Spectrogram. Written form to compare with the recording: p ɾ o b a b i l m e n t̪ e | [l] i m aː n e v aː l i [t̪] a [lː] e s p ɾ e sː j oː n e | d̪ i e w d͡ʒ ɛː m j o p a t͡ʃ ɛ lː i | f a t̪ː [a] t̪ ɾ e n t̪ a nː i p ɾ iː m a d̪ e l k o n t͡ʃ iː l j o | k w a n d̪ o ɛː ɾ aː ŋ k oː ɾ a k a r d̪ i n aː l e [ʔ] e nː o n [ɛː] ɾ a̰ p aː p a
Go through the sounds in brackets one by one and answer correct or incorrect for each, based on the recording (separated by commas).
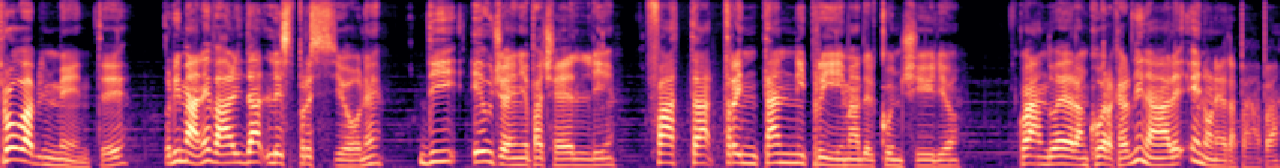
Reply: incorrect, incorrect, incorrect, correct, correct, correct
